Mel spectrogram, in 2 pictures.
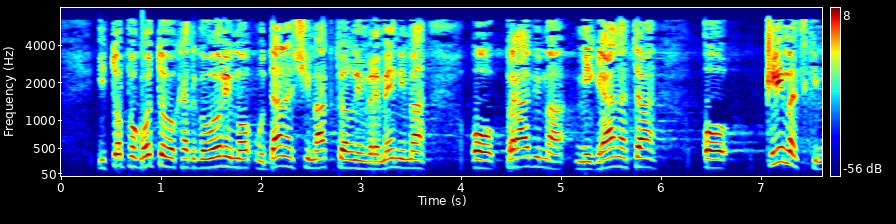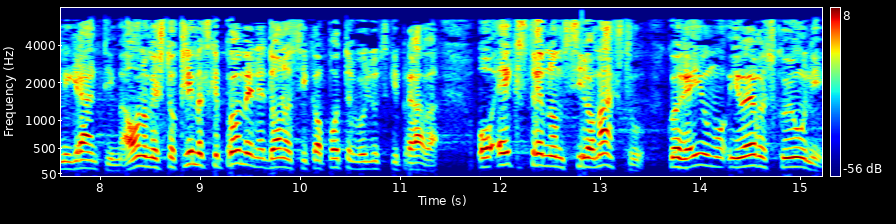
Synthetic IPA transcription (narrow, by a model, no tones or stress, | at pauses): it̪o̞ːpo̞ɡo̞t̪o̞ʋo̞kad̪aɡo̞ʋo̞ɾimo̞ʔud̪anaʃɲimakt̪uelˠnimʋɾe̞me̞nimaopɾaːʋimamiɡɾanat̪a | o̞ | klimat̪skimːiɡɾant̪ima̰o̞no̞me̞ʃt̪o̞klimat̪ske̞pɾo̞mje̞ne̞d̪o̞no̞sikaopo̞t̪ɾe̞buʎut̪skixpɾaːʋa̰ | oʔe̞kst̪ɾe̞mno̞msiɾo̞maʃt̪ʋṵ | ko̞jeɡaimamo̞ʔiue̞vɾo̞psko̞juːnijḭ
